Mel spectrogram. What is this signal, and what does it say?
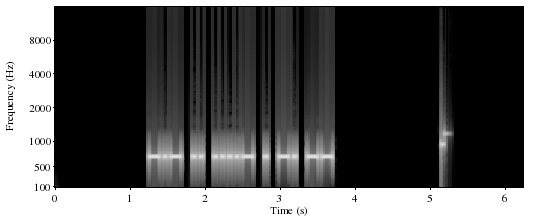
Morse code, heard as a keyed tone, about 25 wpm, 700 Hz. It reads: KI4ENM
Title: USA Call Signs - 6x Character Spacing - 25wpm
